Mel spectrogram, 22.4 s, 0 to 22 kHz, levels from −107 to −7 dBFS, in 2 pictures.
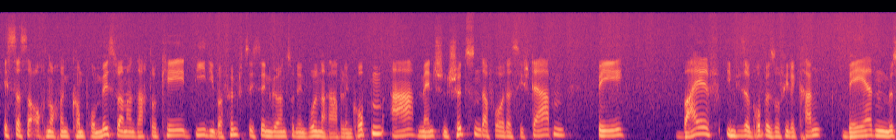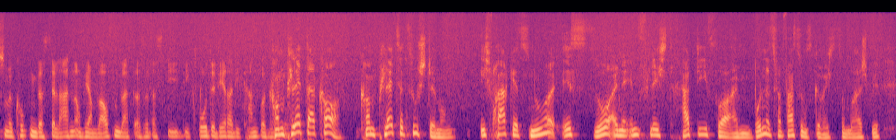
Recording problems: hiss; loud; throughout; 9 dB below the speech

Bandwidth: 14.5 kHz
